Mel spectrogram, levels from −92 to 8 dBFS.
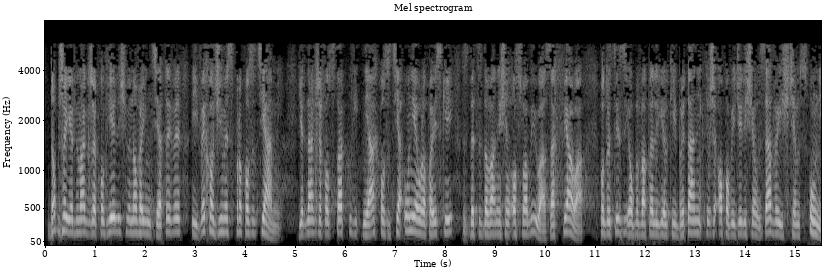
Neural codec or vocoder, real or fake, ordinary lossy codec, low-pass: codec, 16 kHz in and 24 kHz out, 0.9 kbps, LongCat-Audio-Codec, fine tuned four codebook decoder; fake; MP3, 24 kbps; 7.2 kHz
